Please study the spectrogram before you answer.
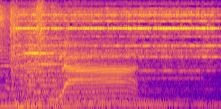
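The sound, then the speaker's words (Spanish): A doorbell or buzzer rings with a single steady, harmonically rich tone. It swells in, holds for about a second, then cuts off abruptly, with no voices over it. “Harto tarde tocó el timbre, vos, tío.”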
